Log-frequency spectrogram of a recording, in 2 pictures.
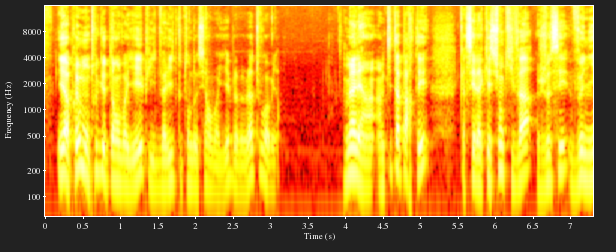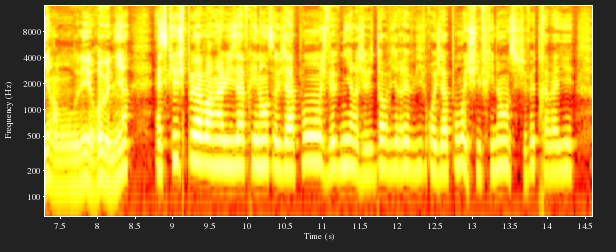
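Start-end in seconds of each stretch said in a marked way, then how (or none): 8.8-14.4 put-on dopey naive dreamer voice, pitched up. Acting out a naive viewer asking about a freelance visa: put-on dumb guy voice. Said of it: "je fais la voix de, de gros Goliot".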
